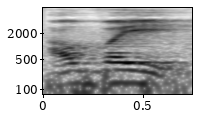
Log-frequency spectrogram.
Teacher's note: சொல்லின் முதலில் அவுகாரம் தனக்குரிய 2 மாத்திரை அளவிலிருந்து 1.5 மாத்திரை அளவில் ஒலிக்கும். 2 மாத்திரையிலிருந்து 1.5 மாத்திரை அளவில் குறைந்து ஒலிப்பது குறுக்கம் என்று சொல்கிறோம் இல்லையா? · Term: அவுகார குறுக்கம்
